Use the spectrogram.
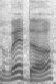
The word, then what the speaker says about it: weather: between the two words weather and weather the first one is spelled as w-e-a-t-h-e-r and the second one is spelled as w-h-e-t-h-e-r the pronunciation of both these words is the same some English language Learners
